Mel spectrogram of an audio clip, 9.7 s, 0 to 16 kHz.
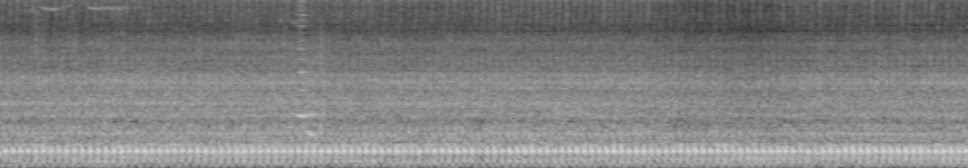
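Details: Simplicity 560 snowblower single-cylinder engine after a tune-up: new oil and spark plug, clean carburetor, electric and pull starters fixed. Quick, regular, even putter with no misses or knocks. Sounds healthy.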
